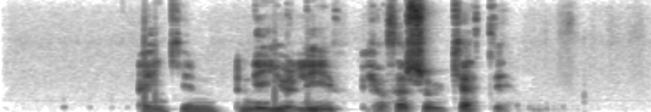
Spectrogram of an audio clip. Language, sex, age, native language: Icelandic, male, 50-59, Icelandic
